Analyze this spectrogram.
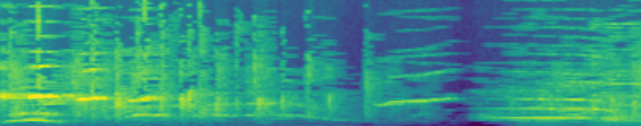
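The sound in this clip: Audience applause for a live musician as he returns from a short break: a dense, continuous clatter of clapping with some voices mixed in. It thins briefly around the third second, then swells again.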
